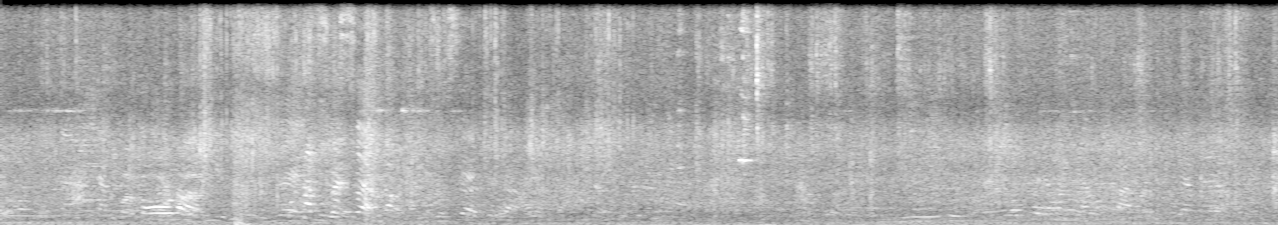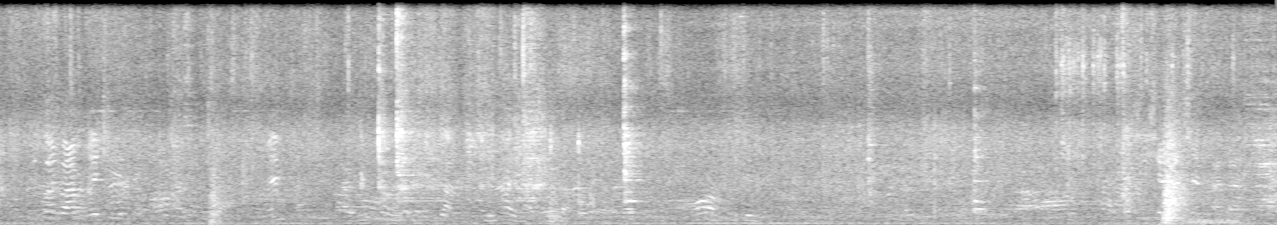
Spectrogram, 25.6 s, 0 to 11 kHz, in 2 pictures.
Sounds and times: vendors peddling 0:15.0 - 0:25.5

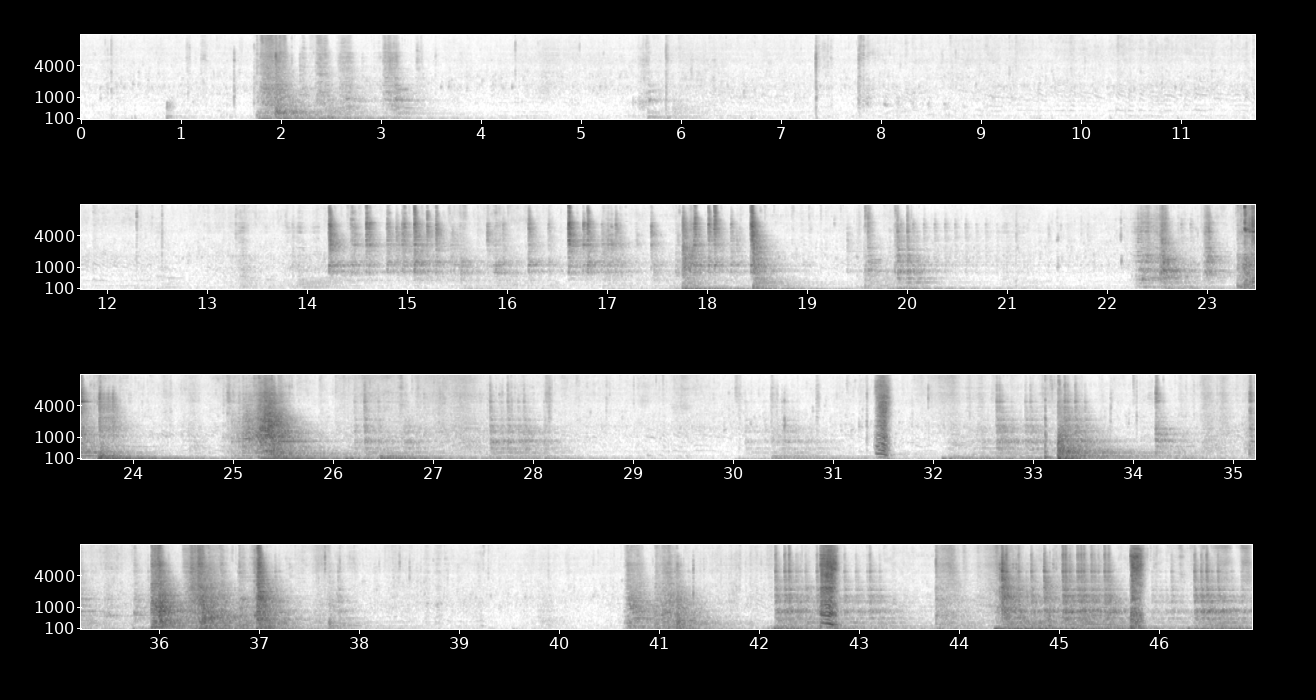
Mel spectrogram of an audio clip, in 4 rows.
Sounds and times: goat banging on a metal door 0:14.2 - 0:21.2
goat banging on a metal door 0:22.4 - 0:28.7
goat banging on a metal door 0:30.2 - 0:37.9
goat banging on a metal door 0:40.7 - 0:46.9

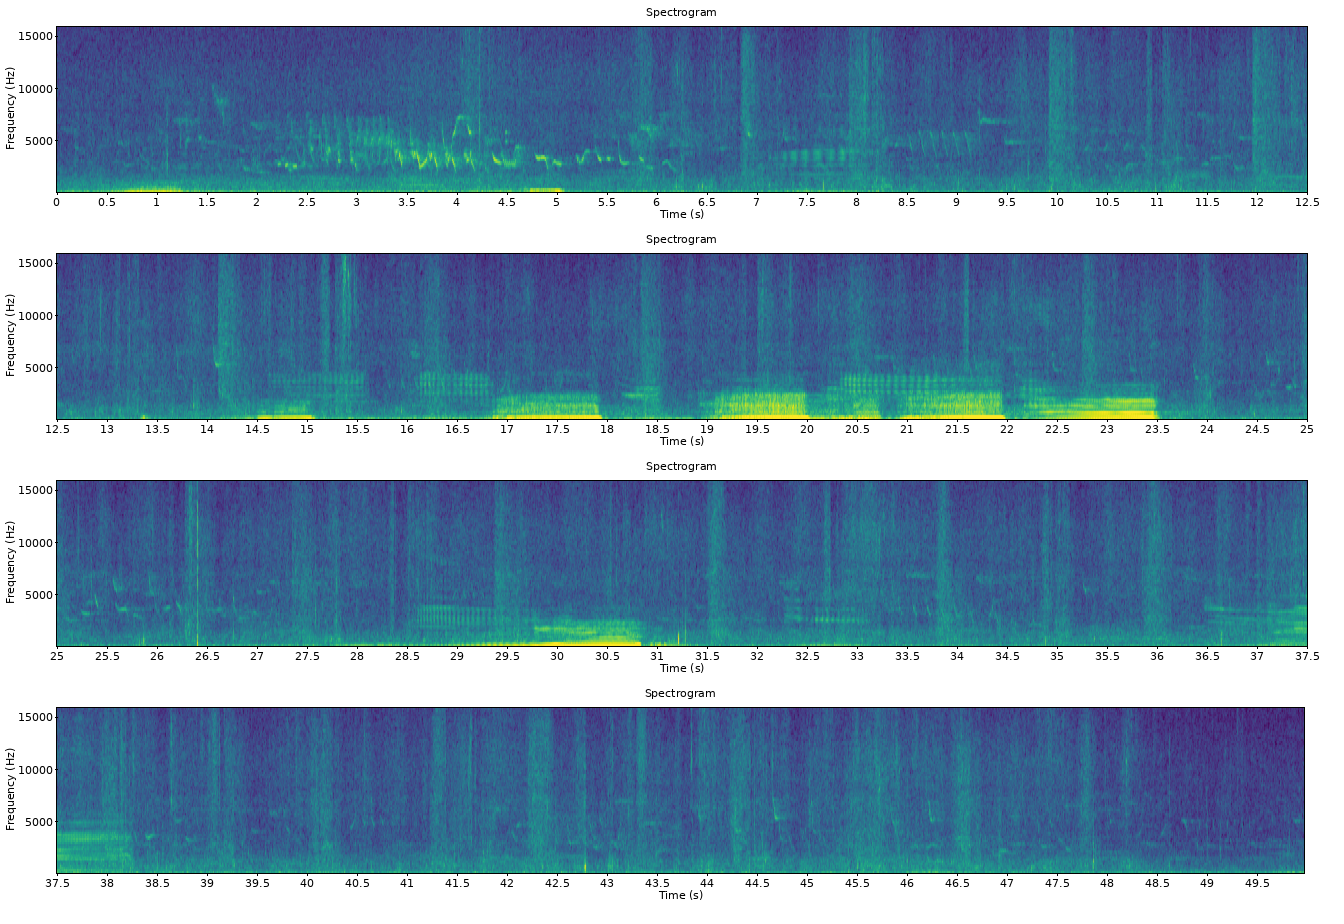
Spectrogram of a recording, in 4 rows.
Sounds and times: Angry cows 0:00.0 - 0:08.5
Angry cows 0:13.2 - 0:24.2
Angry cows 0:26.8 - 0:42.2

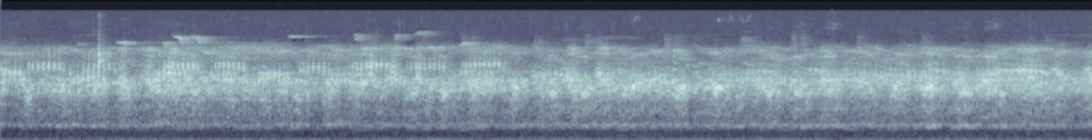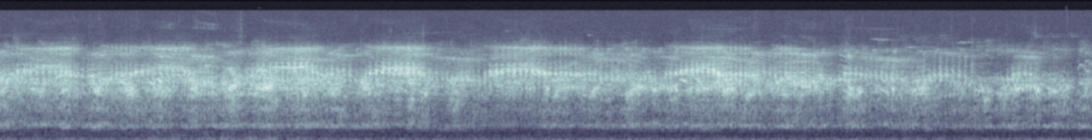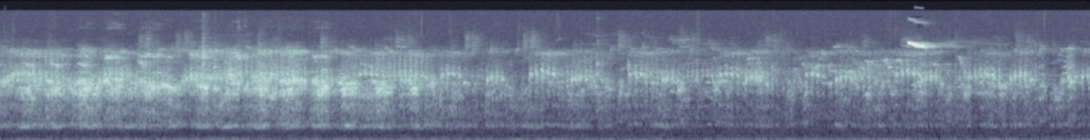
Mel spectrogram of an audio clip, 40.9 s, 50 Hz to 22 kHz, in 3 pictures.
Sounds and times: batraciens 0:00.0 - 0:40.9

